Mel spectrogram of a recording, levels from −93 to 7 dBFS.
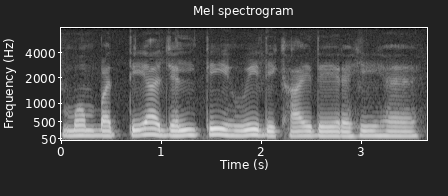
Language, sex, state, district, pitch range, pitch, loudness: Hindi, male, Jharkhand, Ranchi, 120-140 Hz, 130 Hz, -14 LUFS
